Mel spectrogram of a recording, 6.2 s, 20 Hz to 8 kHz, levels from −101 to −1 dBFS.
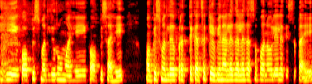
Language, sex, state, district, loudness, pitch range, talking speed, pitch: Marathi, female, Maharashtra, Pune, -16 LUFS, 180-195 Hz, 190 wpm, 185 Hz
